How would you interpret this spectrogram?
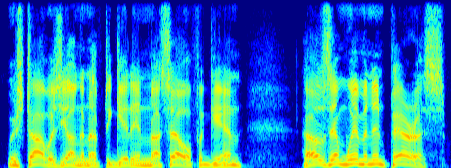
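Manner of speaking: hint of a back-slapping old soldier; old vet. A narrator's reading.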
